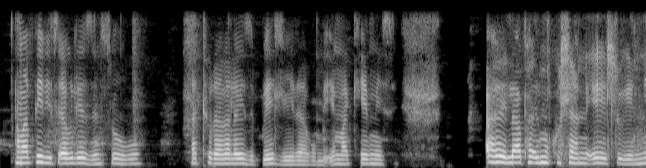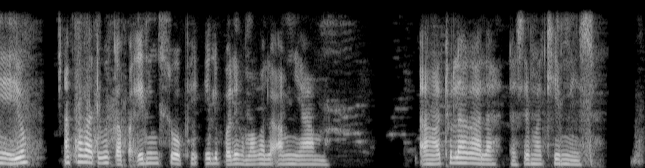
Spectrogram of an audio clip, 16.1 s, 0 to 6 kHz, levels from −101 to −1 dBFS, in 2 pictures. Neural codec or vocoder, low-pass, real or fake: none; 5.4 kHz; real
